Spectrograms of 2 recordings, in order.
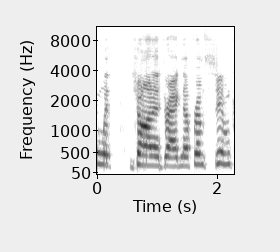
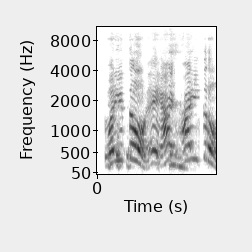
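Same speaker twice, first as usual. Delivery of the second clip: mock Italian accent, pitched higher; 4 semitones higher than usual. Replaying the Italian-style banter from a past show: put-on Italian accent. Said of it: "that whole banter back and forth".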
